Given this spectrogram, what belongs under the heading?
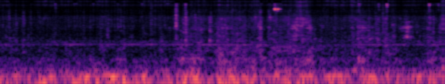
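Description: Motorboat engine heard from on board during a ride, a loud steady low drone with a churning throb that holds without break under faint background noise.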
